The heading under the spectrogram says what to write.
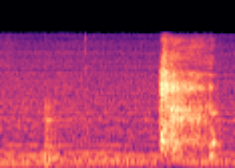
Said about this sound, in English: I've got a cough today, so it's been rough to talk, but this has been a lot of fun.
